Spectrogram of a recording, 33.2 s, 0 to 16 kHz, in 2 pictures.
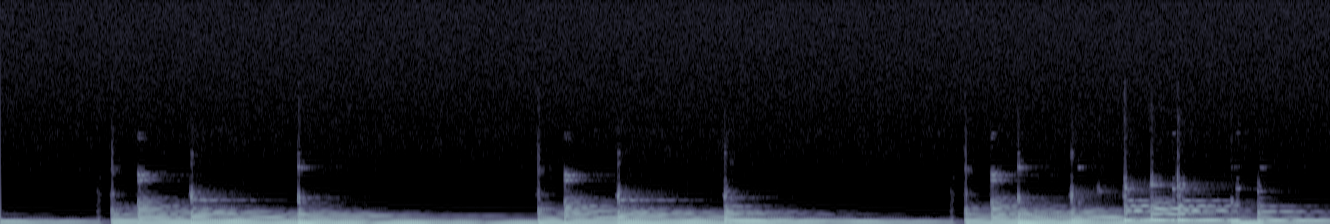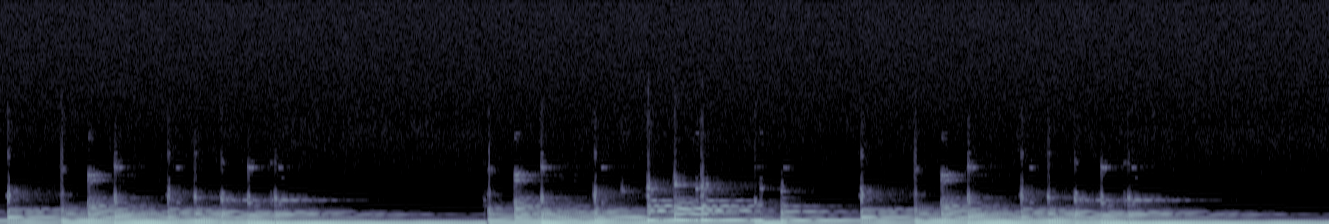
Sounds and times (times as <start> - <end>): Music: 0.0 - 33.2.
